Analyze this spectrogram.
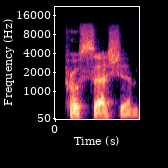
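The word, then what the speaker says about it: Procyshen: first round graphic ethan pro cizen is that how you pronounce it procession so like a wedding perception got it okay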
